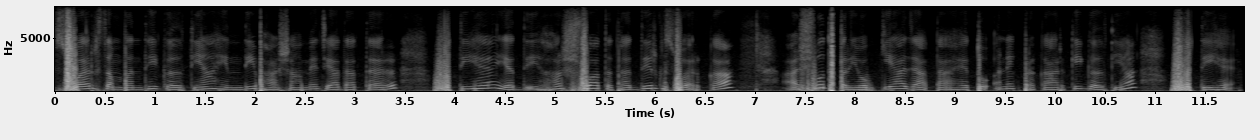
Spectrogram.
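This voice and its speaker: A woman's voice: medium pitch, a little slow. A woman teaching a Hindi grammar lesson, repeating each point and glossing terms with English words. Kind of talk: slow classroom grammar lesson. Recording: dull lo-fi recording with steady noise.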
